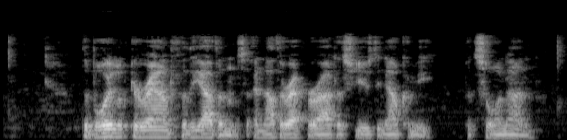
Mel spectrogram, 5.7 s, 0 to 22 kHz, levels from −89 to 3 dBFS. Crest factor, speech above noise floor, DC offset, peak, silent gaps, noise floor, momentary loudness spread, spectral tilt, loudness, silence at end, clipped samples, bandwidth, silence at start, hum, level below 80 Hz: 20 dB; 30 dB; under 0.1%; -2 dBFS; none; -52 dBFS; 14 LU; -4.5 dB/octave; -22 LUFS; 0.35 s; under 0.1%; 8.2 kHz; 0.45 s; none; -58 dBFS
